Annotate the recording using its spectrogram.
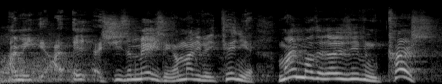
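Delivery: normal talking voice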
